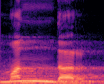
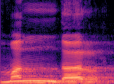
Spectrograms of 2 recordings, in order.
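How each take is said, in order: The two takes are said the same way.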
